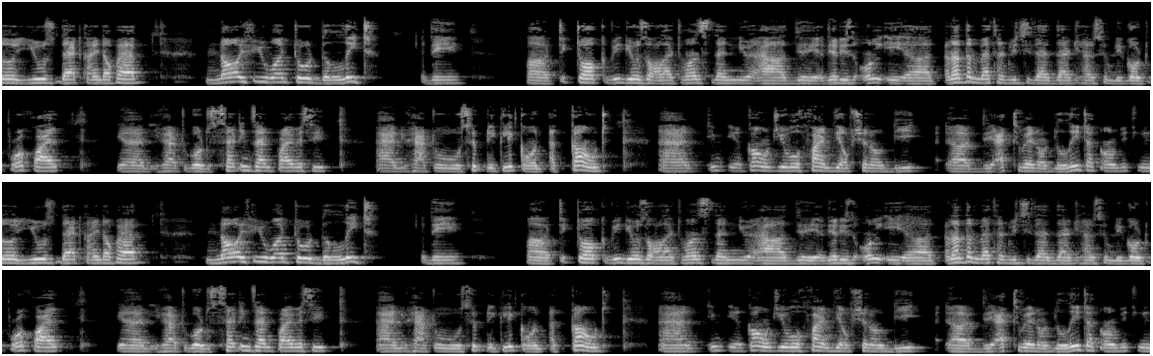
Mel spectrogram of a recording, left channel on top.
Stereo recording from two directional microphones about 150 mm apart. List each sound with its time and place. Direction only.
0.0 s speech: 20° left (ahead or behind)
16.0 s speech: 45° left (ahead or behind); by 22.7 s 20° left (ahead or behind)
